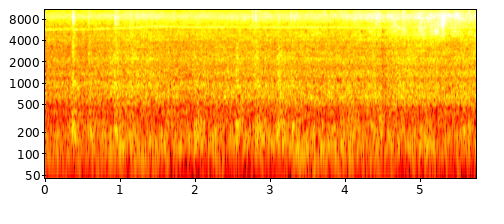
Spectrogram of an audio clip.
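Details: GAZ tracked all-terrain vehicle after repair, deep even engine rumble with a low clatter of running gear while maneuvering; engine running smoothly and healthy.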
